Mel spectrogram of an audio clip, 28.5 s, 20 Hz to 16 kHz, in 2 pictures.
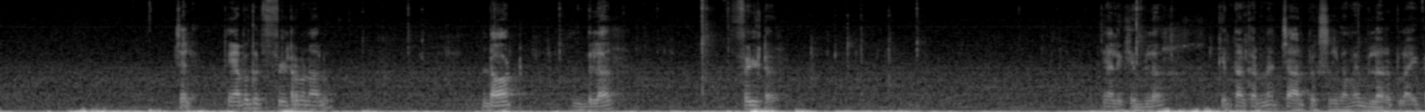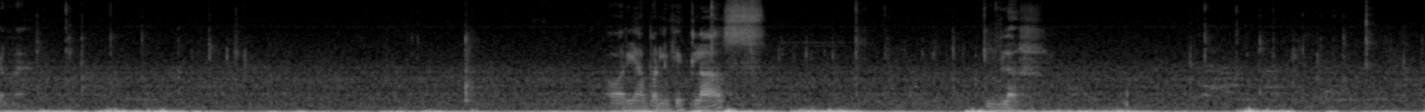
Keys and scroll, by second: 16.6 ctrl+s, 25.0 ctrl+s, 27.3 ctrl+c, 28.2 ctrl+v.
